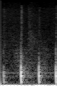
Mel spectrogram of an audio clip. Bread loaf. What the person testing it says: ça sonne bien ah c'est pour ça qu'ils sont bien gonflés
